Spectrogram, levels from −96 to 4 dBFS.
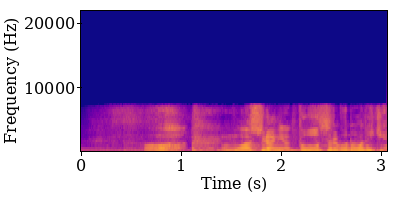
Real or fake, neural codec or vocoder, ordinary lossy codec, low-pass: fake; codec, 16 kHz, 2 kbps, X-Codec, HuBERT features, trained on balanced general audio; none; 7.2 kHz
